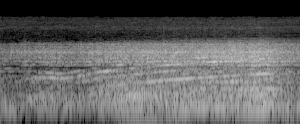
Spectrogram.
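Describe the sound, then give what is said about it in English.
A car engine rumbles and rises as the vehicle pulls away on a street to follow a taxi, a steady, fairly loud drone that builds slightly over a few seconds with no voices. “And we went riding. It wasn't a long ride.”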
